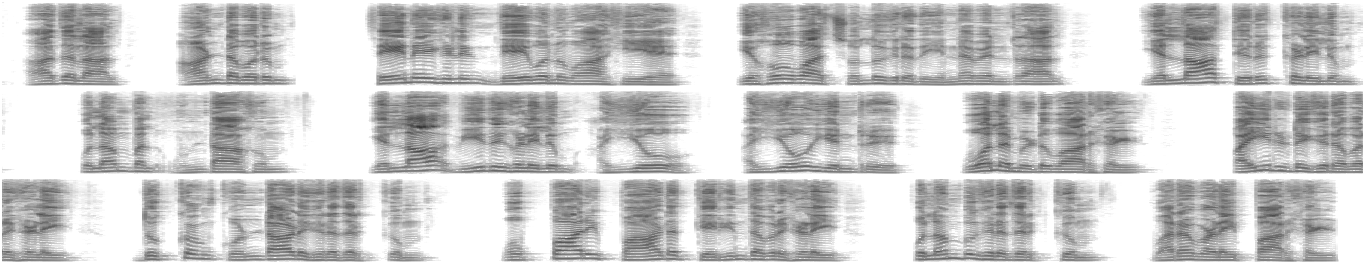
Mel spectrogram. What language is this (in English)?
Tamil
